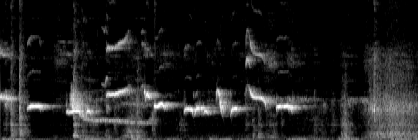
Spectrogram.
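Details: Male orange-headed thrush singing loudly and roughly, like in the wild, with few variations. A fast string of sharp, sliding whistles and chirps runs together, ending with a rasping burst over background hum.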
